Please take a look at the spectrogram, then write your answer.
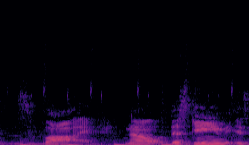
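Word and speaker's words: Zwei: if it came out this is Panzer Dragoon spy or number two if you want to call it that but it's pronounced spy now this game is not as good as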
